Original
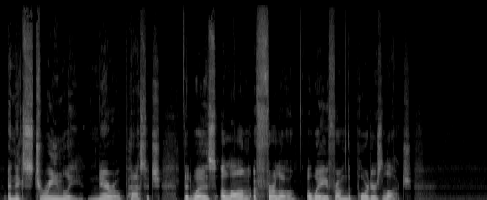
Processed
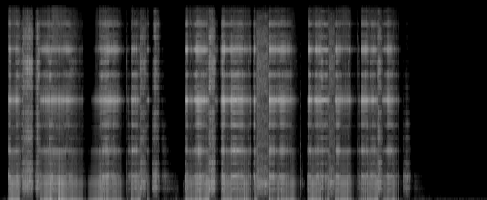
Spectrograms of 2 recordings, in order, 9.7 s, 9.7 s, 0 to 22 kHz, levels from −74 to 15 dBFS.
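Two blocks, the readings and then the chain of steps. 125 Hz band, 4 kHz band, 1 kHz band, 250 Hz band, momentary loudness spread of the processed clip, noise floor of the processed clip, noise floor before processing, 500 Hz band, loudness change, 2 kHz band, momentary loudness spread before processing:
-3.5 dB, +5.0 dB, -1.0 dB, -6.5 dB, 12 LU, -67 dBFS, -62 dBFS, -15.5 dB, +5.5 dB, +9.0 dB, 13 LU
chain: bit-reversed sample order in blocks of 128 samples; treble shelf 12 kHz +11.5 dB; transient shaper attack +3 dB, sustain +7 dB; level-controlled noise filter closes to 480 Hz, open at -20.5 dBFS; ten-band graphic EQ 125 Hz -6 dB, 500 Hz -5 dB, 2 kHz +12 dB, 4 kHz -4 dB, 8 kHz -4 dB, 16 kHz -6 dB; trim +3 dB

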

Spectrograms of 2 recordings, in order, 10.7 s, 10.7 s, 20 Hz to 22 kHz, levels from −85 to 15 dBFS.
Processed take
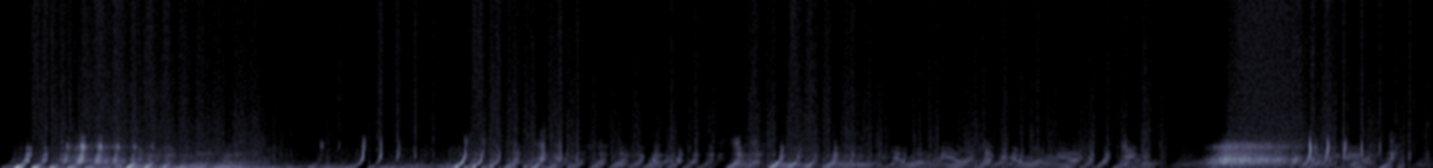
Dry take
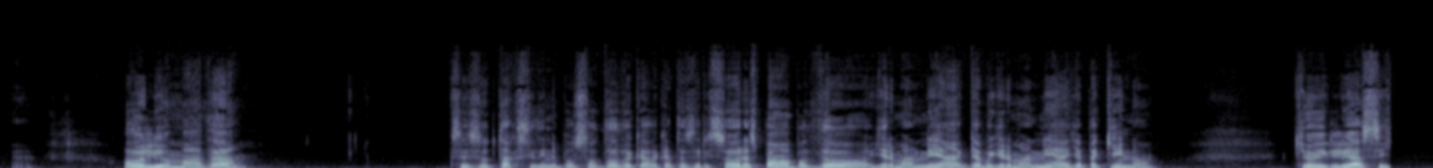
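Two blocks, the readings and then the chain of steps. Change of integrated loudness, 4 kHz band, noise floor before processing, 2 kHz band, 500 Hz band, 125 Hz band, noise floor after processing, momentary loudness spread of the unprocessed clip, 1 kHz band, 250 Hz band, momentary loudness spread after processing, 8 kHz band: -17.0 dB, -13.0 dB, -67 dBFS, -15.0 dB, -24.0 dB, -21.5 dB, -67 dBFS, 9 LU, -14.0 dB, -15.5 dB, 19 LU, -25.0 dB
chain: de-esser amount 85%; comb 5 ms, depth 67%; compression 2:1, threshold -22 dBFS, peak gain reduction 6.5 dB; transient shaper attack +11 dB, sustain -9 dB; saturation -13 dBFS, distortion -11 dB; inverted gate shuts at -24 dBFS, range -35 dB; mistuned SSB -400 Hz 150–3100 Hz; phase dispersion highs, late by 107 ms, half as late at 520 Hz; high-pass sweep 270 Hz -> 550 Hz, 2.66–4.42 s; bit-crushed delay 130 ms, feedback 55%, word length 11-bit, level -5 dB; trim +12.5 dB

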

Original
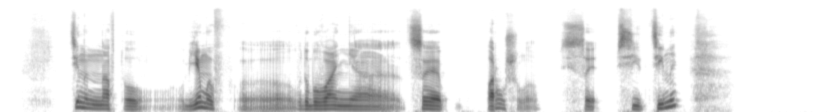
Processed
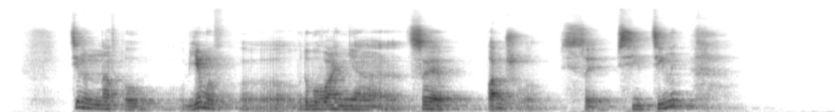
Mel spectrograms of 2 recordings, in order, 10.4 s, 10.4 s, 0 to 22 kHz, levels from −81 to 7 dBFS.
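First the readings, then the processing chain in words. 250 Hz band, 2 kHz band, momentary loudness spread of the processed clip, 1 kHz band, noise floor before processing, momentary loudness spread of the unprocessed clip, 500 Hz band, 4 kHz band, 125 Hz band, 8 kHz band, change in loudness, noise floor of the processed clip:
+3.5 dB, +4.5 dB, 16 LU, +4.5 dB, under -85 dBFS, 17 LU, +5.0 dB, +6.5 dB, +5.5 dB, +7.0 dB, +5.0 dB, -77 dBFS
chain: resonant high shelf 7.6 kHz -6 dB, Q 3; doubling 25 ms -13 dB; simulated room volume 210 m³, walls mixed, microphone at 0.63 m; trim +2.5 dB

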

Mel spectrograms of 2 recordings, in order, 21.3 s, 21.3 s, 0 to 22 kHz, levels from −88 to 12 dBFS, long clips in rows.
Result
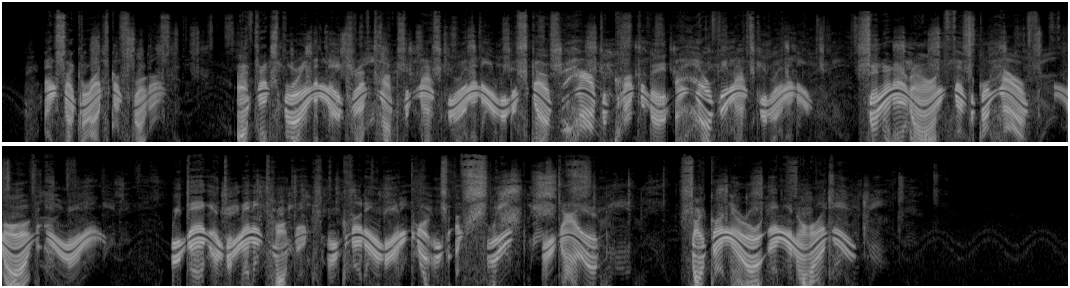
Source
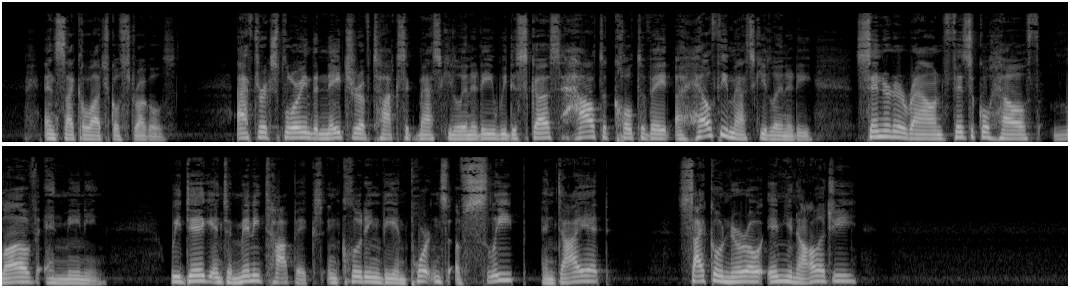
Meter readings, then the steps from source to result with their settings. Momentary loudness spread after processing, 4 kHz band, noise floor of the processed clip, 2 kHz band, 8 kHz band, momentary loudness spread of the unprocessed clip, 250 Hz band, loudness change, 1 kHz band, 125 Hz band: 8 LU, +1.5 dB, -71 dBFS, +12.0 dB, -0.5 dB, 8 LU, -15.5 dB, -1.5 dB, +4.0 dB, -17.0 dB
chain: repeats whose band climbs or falls 348 ms, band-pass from 3.5 kHz, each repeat 0.7 oct, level -1 dB; ring modulator with a swept carrier 1.3 kHz, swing 25%, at 1.9 Hz

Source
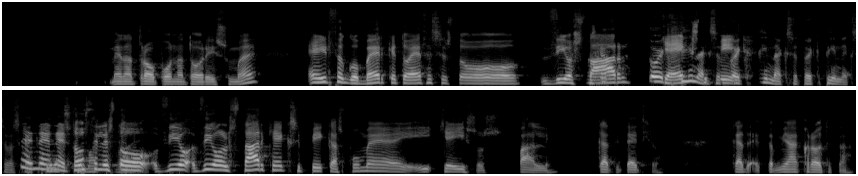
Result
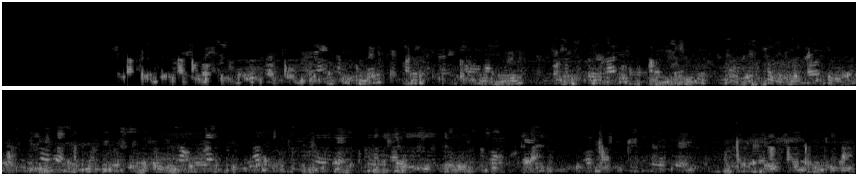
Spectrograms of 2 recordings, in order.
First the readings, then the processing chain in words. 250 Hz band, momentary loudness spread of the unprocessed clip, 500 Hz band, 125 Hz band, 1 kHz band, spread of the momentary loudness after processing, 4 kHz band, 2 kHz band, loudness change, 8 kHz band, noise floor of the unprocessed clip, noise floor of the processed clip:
-6.0 dB, 12 LU, -10.5 dB, -4.5 dB, -8.5 dB, 6 LU, -21.5 dB, -15.0 dB, -10.0 dB, under -30 dB, under -85 dBFS, under -85 dBFS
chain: random holes in the spectrogram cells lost 54%; auto-wah 200–1400 Hz, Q 3.7, down, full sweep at -26.5 dBFS; peak limiter -33.5 dBFS, peak gain reduction 11 dB; tone controls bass -3 dB, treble +10 dB; doubling 20 ms -12 dB; careless resampling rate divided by 4×, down filtered, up hold; compressor with a negative ratio -48 dBFS, ratio -0.5; treble shelf 2.6 kHz -7 dB; echo that smears into a reverb 1321 ms, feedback 44%, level -12 dB; ever faster or slower copies 432 ms, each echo -4 st, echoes 2; gate -52 dBFS, range -8 dB; trim +11 dB; AAC 16 kbps 32 kHz

